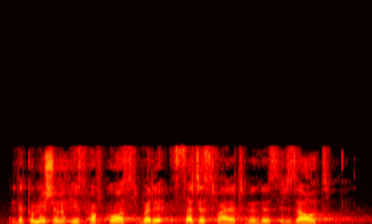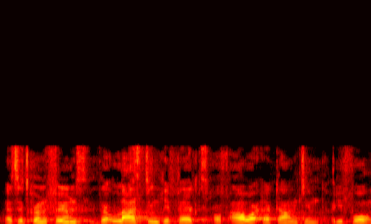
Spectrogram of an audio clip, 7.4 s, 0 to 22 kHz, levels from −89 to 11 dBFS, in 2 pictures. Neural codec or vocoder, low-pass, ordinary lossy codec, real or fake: codec, 16 kHz, 8 kbps, FunCodec, trained on LibriTTS, 25 frames a second; none; none; fake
